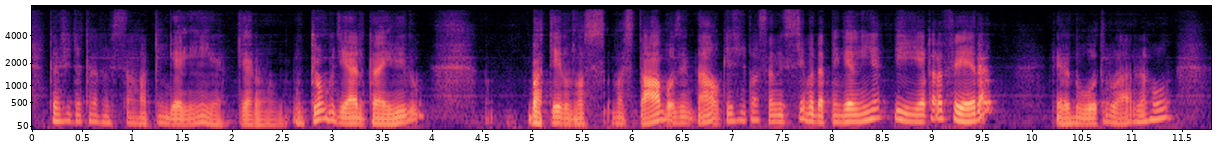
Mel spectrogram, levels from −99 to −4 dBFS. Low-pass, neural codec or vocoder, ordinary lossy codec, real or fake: 7.2 kHz; codec, 24 kHz, 1 kbps, SNAC; none; fake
